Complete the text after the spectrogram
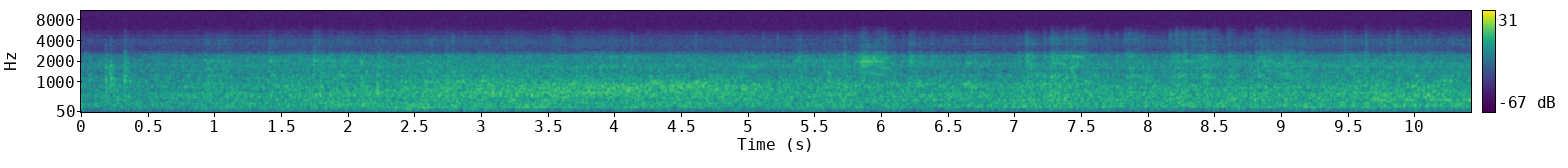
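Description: A narrow-gauge diesel locomotive rumbles past, hauling wagons.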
